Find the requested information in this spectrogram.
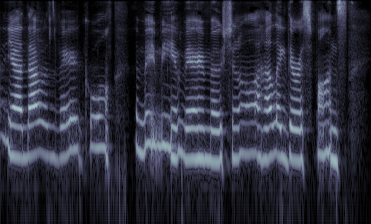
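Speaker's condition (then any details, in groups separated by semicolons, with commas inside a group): Friedreich's ataxia; wheelchair user, gets around and functions independently, partner Matt makes daily life easier; symptoms vary day to day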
